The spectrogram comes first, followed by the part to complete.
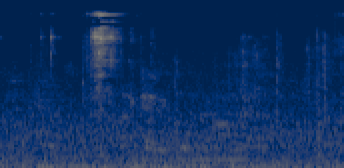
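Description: Steel tire chain on a semi's dual tire clinking faintly once as it is handled and its cam lock worked, over a steady low rumble.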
